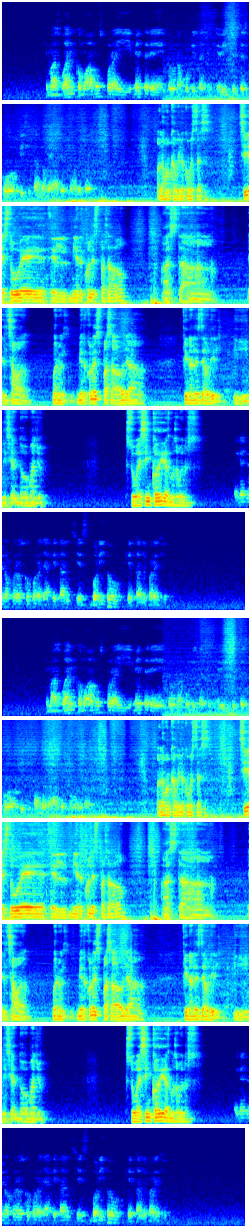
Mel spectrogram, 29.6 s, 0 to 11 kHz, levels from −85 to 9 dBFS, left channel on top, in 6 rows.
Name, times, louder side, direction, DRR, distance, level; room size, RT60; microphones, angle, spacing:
voice 1, 0.9-6.7 24.4-27.8, left 1 dB, 40° left, 0.9 m, -35 dB
sound 1, 3.2-19.9, right 1 dB, 80° right, 0.5 m, -33 dB
voice 2, 8.0-9.1 9.7-12.4 13.1-14.2 14.8-15.4 15.8-17.7 18.4-20.6 22.2-23.7, right 1 dB, 10° right, 0.3 m, -20 dB
5.0 x 2.4 x 3.2 m
head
